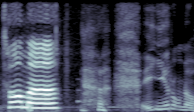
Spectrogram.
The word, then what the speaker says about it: Toma: gotten to know recently I was right I pronounced his name right Toma you don't know how long I've been waiting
